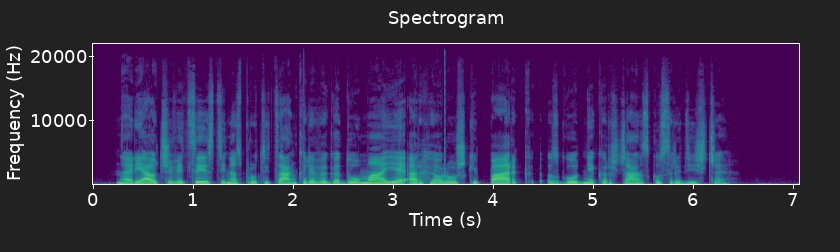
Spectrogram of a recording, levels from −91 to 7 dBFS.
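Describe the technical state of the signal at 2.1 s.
A sharp tick at 2.09 s, between "cesti nasproti" and "doma je", marks a block of digital silence: about 9 ms of the audio replaced by silence, with abrupt edges.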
